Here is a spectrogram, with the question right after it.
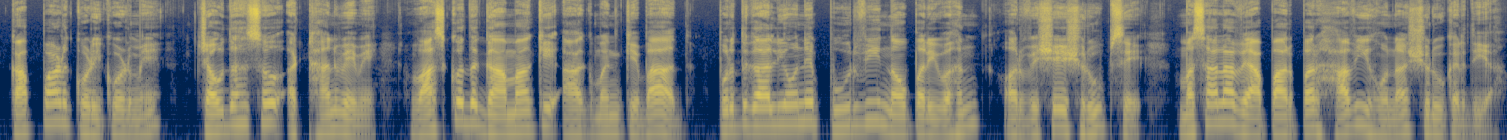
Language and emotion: Hindi, neutral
